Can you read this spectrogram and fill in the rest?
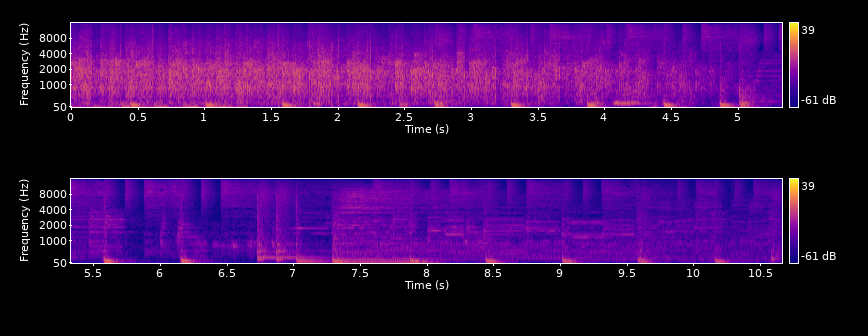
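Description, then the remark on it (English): An audience at the Torpedo Theater in Amsterdam claps loudly in a dense, steady burst for about five seconds, then the applause fades as music with a regular thumping beat and sustained tones takes over. “And have a now great you're allowed to clap.”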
